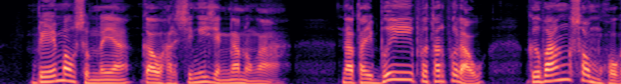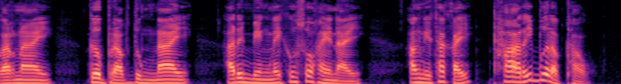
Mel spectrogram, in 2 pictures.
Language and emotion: Bodo, disgusted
